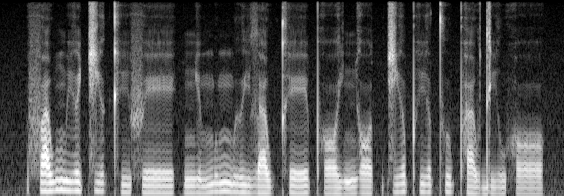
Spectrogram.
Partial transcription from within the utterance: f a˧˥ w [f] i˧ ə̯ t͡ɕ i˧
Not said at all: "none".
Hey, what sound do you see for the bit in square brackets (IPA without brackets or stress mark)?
m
